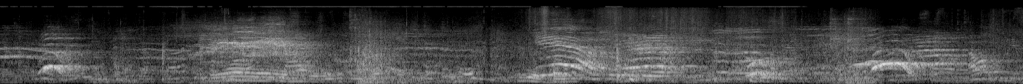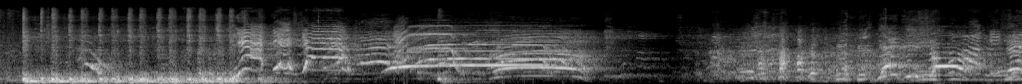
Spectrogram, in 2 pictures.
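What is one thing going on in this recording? Another young woman answers loudly through a microphone.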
